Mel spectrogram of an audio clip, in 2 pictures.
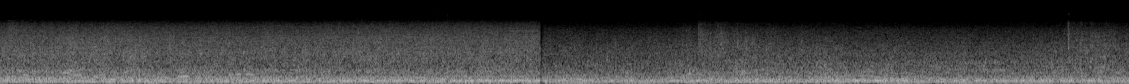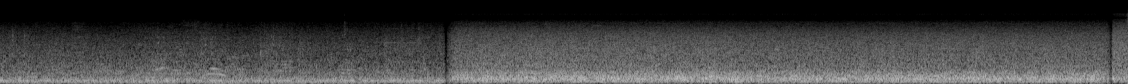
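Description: A steady low motor hum under wind and water noise for most of the clip, broken by a few sudden edits. After a cut near the end it gives way to louder rushing, churning water.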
